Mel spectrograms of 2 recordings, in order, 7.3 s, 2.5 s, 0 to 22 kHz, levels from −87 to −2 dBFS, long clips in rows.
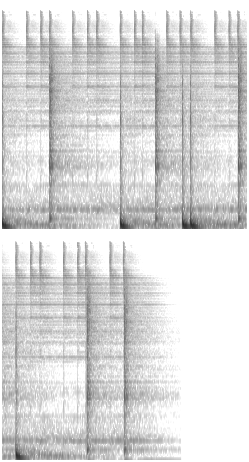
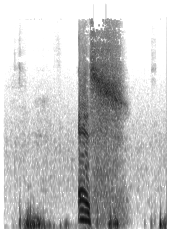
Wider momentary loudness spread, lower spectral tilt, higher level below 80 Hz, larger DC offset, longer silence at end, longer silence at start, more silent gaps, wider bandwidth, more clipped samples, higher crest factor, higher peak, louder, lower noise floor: second, 11 LU vs 17 LU; about the same, -3 dB/octave vs -3.5 dB/octave; second, -36 dBFS vs -28 dBFS; neither; first, 1.4 s vs 0 s; second, 0 s vs 0.3 s; neither; first, 19 kHz vs 16.5 kHz; neither; first, 20 dB vs 14 dB; second, -12 dBFS vs 0 dBFS; second, -34 LUFS vs -11 LUFS; first, -60 dBFS vs -35 dBFS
